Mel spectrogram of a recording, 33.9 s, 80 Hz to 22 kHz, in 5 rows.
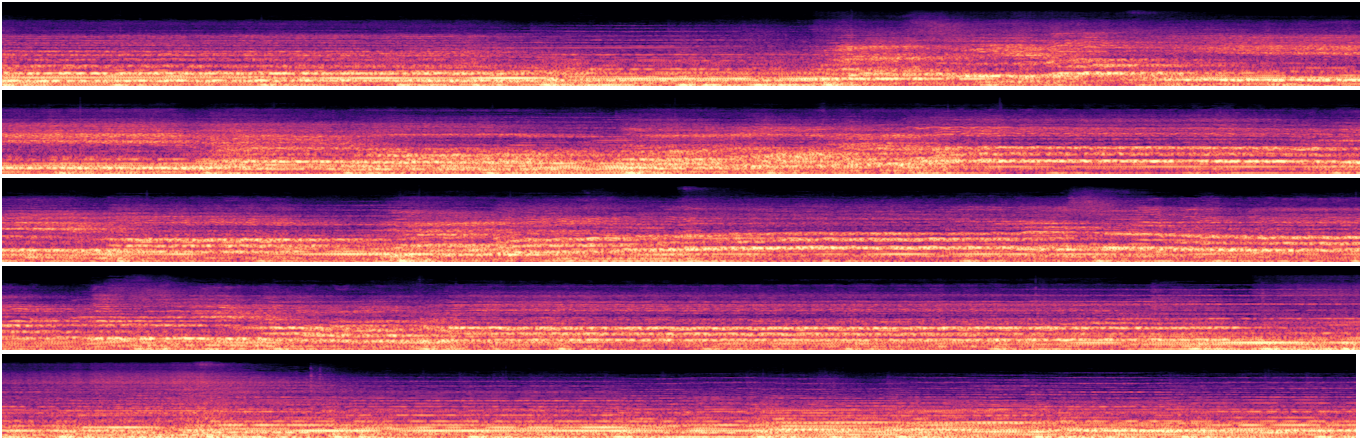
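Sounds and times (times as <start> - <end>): keyboard accompaniment: 0.0 - 33.9
mixed choir singing: 0.0 - 33.9.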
